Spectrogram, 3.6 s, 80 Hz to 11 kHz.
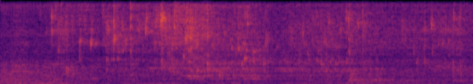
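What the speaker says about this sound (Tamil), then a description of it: "2 கப் சர்க்கரைக்கு 1 கப் தண்ணி சேர்த்துக்கலாம்" Water running and splashing into a pan of sugar while making Mysore pak syrup, two cups of sugar to one cup of water, a steady close, trickling pour lasting a few seconds with no talk.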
